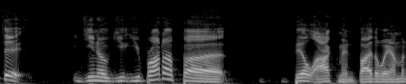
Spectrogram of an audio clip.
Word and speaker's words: Ackman: So I think that, you brought up Bill Ackman. By the way, I'm going to correct you. It's Ackman, not Ackman.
